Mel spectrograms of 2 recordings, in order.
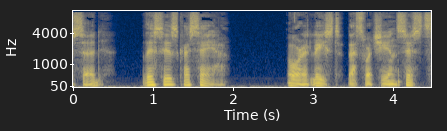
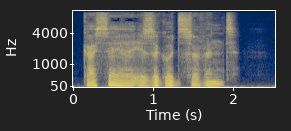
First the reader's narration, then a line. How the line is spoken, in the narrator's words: the woman said evenly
